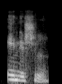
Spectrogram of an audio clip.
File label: "initial", Indian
